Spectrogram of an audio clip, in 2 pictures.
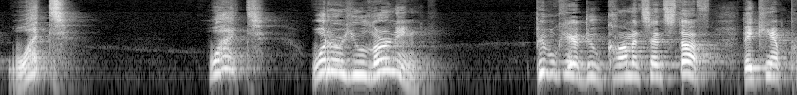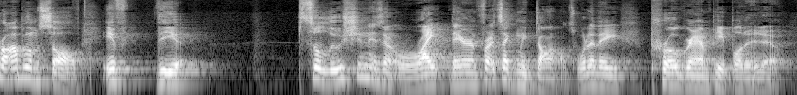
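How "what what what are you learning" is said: mock surprised tone, pitched higher. Retelling own reaction to people hired out of school: imitating surprised questioning. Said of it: "like, a surprise".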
